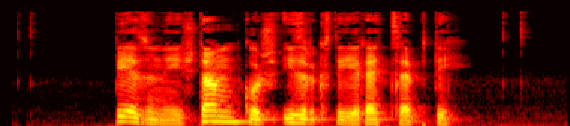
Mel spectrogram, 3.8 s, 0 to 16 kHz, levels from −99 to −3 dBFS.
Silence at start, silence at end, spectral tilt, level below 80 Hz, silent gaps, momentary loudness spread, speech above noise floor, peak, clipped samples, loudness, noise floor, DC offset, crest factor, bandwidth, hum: 0.75 s; 0.8 s; -5 dB/octave; -58 dBFS; none; 13 LU; 47 dB; -10 dBFS; under 0.1%; -31 LUFS; -78 dBFS; under 0.1%; 22 dB; 11.5 kHz; none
